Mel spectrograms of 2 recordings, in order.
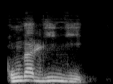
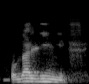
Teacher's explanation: é Kundalini, com o acento no i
